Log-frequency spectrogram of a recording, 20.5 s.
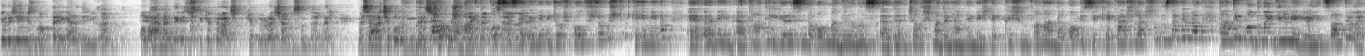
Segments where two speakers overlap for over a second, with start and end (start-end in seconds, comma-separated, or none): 6.2-8.0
